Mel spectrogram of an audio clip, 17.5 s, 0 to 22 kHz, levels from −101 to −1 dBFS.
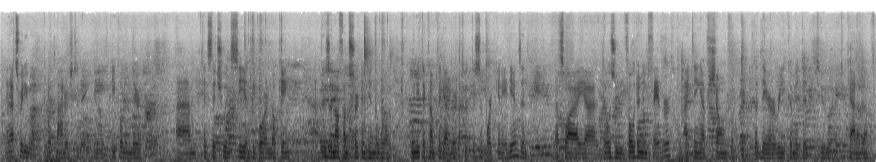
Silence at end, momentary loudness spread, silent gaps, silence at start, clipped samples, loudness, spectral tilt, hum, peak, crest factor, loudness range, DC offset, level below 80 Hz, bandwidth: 0 s; 6 LU; none; 0 s; under 0.1%; -19 LUFS; -5 dB/octave; none; 0 dBFS; 18 dB; 3 LU; under 0.1%; -32 dBFS; 16 kHz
